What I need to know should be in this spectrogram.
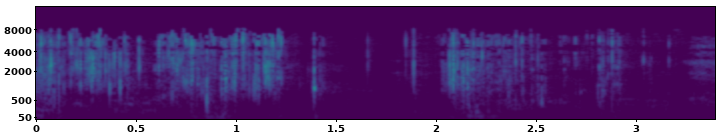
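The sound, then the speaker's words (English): A plastic seed bag crinkles and rustles as it is wrestled and torn open, with a continuous stretch of crackling, crunchy handling noise and no talking. “And, of course, it calls for a pair of scissors to get it open.”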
